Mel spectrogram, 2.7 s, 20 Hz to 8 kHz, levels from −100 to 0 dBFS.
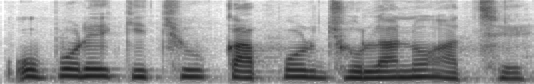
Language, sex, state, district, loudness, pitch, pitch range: Bengali, female, West Bengal, Cooch Behar, -18 LUFS, 195 Hz, 175-205 Hz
